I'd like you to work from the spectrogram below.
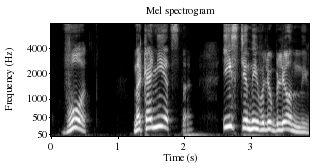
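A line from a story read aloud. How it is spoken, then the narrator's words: Exclamation. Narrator (Russian): воскликнул Соловей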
